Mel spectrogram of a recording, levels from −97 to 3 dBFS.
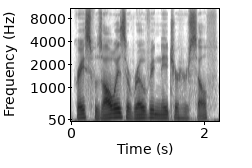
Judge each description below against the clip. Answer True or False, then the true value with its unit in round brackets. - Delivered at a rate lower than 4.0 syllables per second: False (5.9 syllables/s)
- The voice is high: False (100 Hz)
